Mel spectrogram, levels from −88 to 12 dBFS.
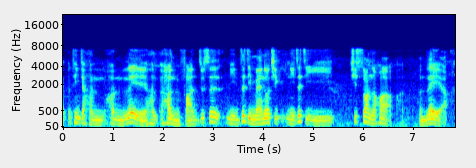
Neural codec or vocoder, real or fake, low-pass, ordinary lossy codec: vocoder, 44.1 kHz, 128 mel bands every 512 samples, BigVGAN v2; fake; 7.2 kHz; Opus, 32 kbps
